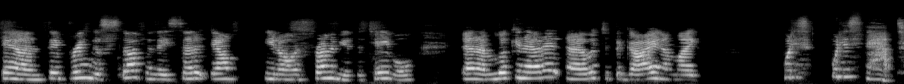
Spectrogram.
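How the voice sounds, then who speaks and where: A woman's voice: high voice, steady tone, brisk, a bit bright, distant mic, low-quality recording. A woman casually telling a personal story in a chatty, rambling way, laughing often as she talks. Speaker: vintage shop owner telling a personal story.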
